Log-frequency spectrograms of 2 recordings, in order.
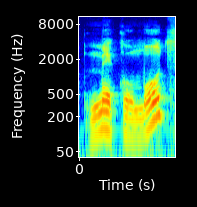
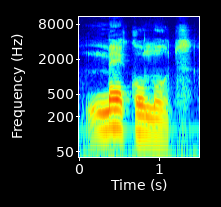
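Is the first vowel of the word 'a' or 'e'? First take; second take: e; e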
